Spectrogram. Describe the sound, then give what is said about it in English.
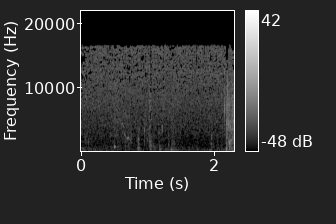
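A quiet sip from a drink: faint, scattered wet mouth clicks and lip smacks, ending in a slightly louder gulp or swallow. No one speaks. “if you'll give me a moment, I'm going to take a sip. My mouth is very dry today.”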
